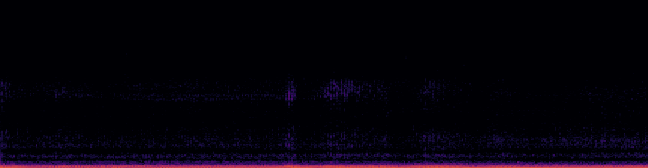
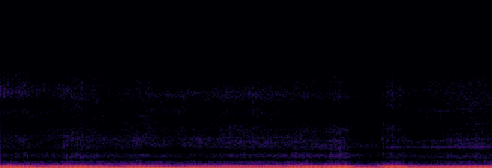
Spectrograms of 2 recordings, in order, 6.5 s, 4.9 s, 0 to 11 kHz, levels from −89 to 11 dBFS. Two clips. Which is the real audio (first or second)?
first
